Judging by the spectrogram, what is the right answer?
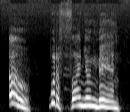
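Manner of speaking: put-on high, loud, cranky grumpy old man voice. Playing Grandpa in a radio show bit, old man impression. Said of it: "my old man impression".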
